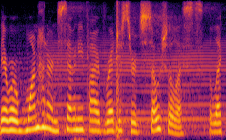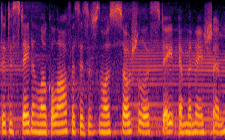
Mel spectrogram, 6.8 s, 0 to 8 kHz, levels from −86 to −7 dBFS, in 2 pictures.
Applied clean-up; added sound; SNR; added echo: none; Microwave oven + Wind instrument, woodwind instrument; 16 dB; none.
